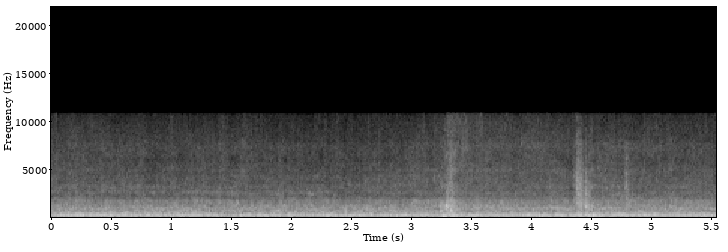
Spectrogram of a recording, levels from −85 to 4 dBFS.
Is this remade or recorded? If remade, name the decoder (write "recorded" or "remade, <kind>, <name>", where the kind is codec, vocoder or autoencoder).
remade, codec, HILCodec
